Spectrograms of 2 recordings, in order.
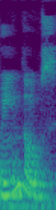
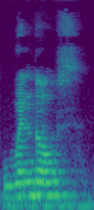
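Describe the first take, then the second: First: The first vowel is a clear 'ee' sound. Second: The first vowel is an 'eh'-like sound. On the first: The speaker calls it wrong. "tudo isso é falado com som de I" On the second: The speaker calls it right. "essas palavras têm o som de E"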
